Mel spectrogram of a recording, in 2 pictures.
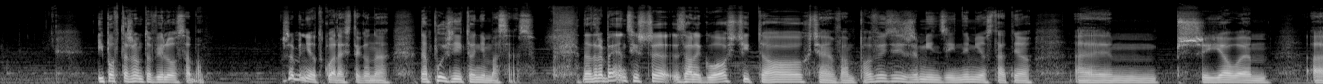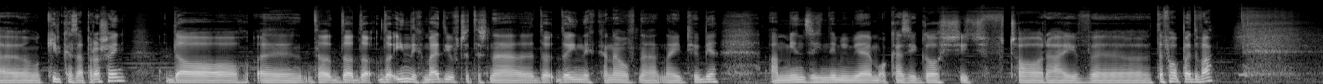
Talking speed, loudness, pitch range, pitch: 135 wpm, -18 LUFS, 95-115 Hz, 100 Hz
